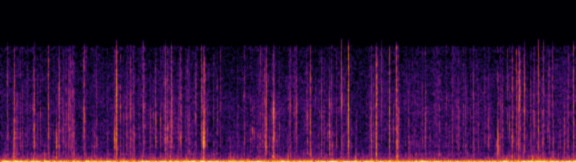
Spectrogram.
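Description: Burning logs crackle and pop sharply.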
